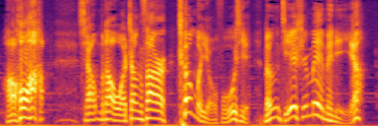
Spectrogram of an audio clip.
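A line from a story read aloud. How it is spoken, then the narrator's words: Hearty laughter. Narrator (Chinese): 裘冉克大笑道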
